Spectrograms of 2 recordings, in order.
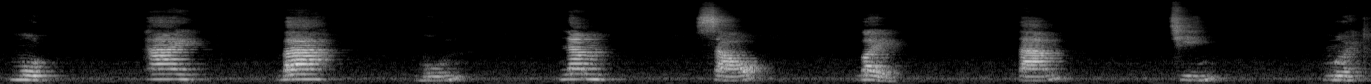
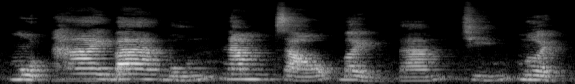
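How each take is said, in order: First: It is counted moderately fast. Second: It is counted very fast.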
